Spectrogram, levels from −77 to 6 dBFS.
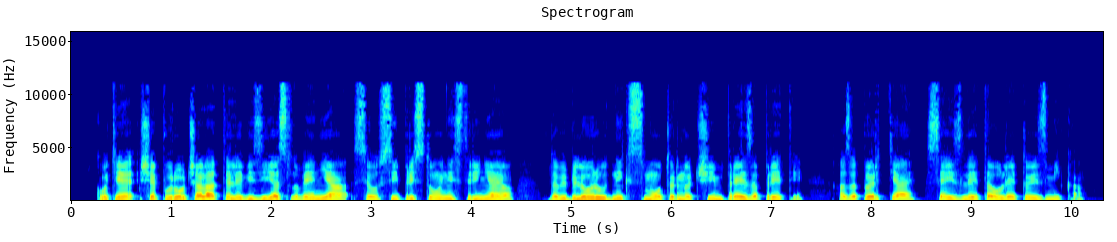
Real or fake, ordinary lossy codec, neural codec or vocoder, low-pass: real; MP3, 48 kbps; none; 14.4 kHz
